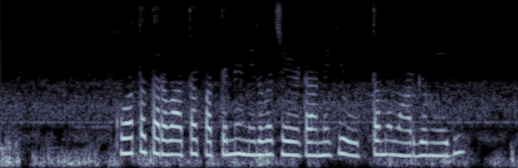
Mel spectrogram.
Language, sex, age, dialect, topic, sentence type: Telugu, female, 18-24, Central/Coastal, agriculture, question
